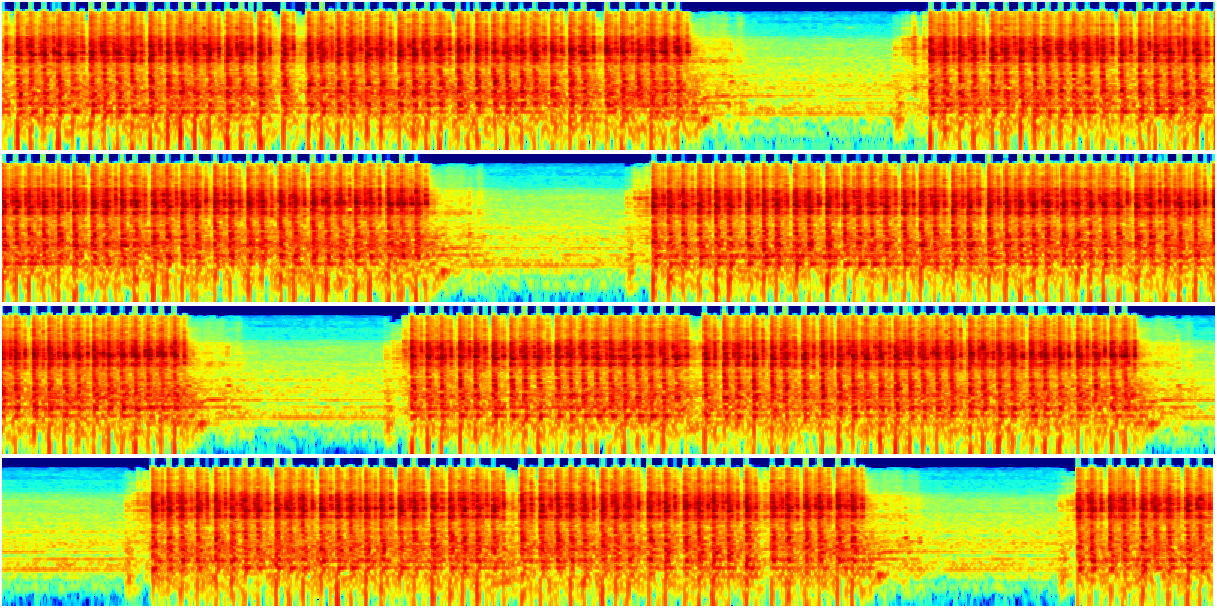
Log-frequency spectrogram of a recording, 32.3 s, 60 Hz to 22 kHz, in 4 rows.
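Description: Smith Corona SL575 electronic daisy-wheel typewriter printing its built-in demonstration text by itself. It goes in rapid clicking runs of about five seconds, one line at a time. Each run is broken by a pause of about a second with a quieter motor hum, four times, as the carriage returns and the paper advances.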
